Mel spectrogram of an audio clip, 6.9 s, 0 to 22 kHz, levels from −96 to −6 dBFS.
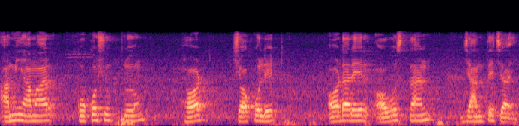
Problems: none marked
